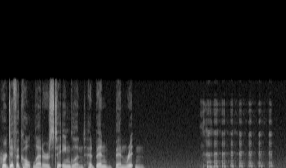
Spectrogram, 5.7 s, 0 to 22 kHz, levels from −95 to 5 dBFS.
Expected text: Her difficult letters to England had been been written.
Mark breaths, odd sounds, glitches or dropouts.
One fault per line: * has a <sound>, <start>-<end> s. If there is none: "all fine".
* has a laugh, 4.0-5.5 s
